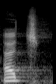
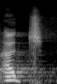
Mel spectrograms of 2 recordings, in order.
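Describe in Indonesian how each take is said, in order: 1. Konsonan akhirnya kendor dan terlalu banyak hembusan napas. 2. Konsonan akhirnya kendor dan terlalu banyak hembusan napas.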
